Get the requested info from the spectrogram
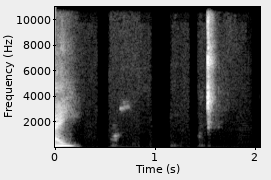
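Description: The end of a spoken "Why?" rising in pitch, then near silence broken by one short, faint click about one and a half seconds in.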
